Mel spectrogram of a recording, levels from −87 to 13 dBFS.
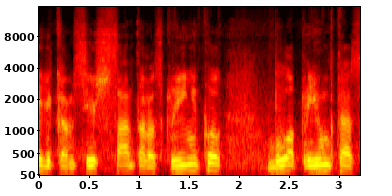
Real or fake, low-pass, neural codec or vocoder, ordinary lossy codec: fake; 14.4 kHz; codec, 44.1 kHz, 3.4 kbps, Pupu-Codec; Opus, 24 kbps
